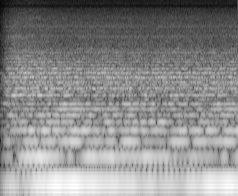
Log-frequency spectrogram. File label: PAD, DIGI-PAD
